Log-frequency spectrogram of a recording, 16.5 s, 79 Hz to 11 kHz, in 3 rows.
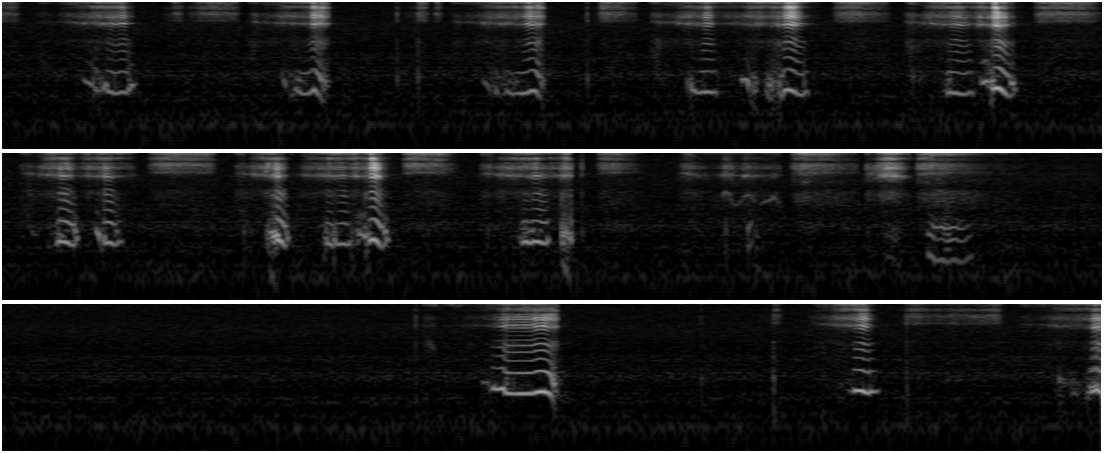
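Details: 3-week-old boy with laryngomalacia diagnosed by pediatric ENT via flexible laryngoscopy, worst when feeding and sleeping; repeated short, high, squeaky chipmunk-like noises with each breath in; inspiratory stridor.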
